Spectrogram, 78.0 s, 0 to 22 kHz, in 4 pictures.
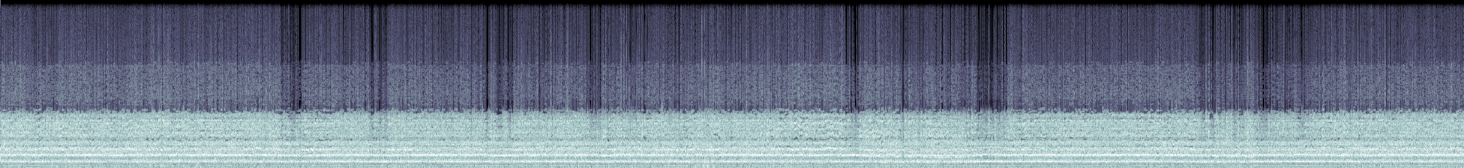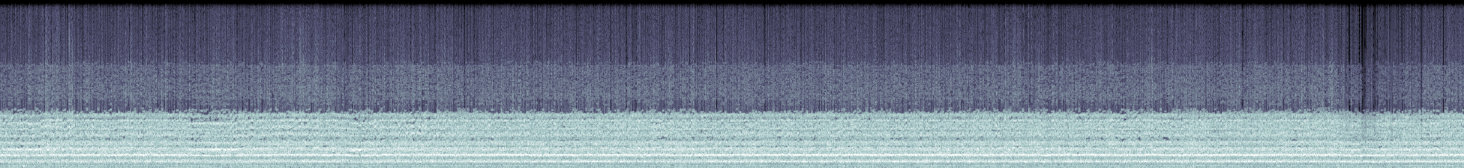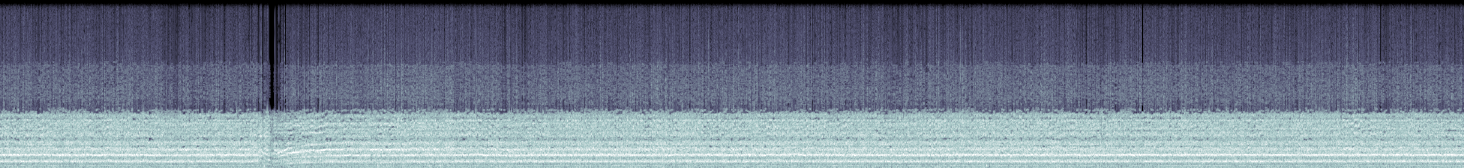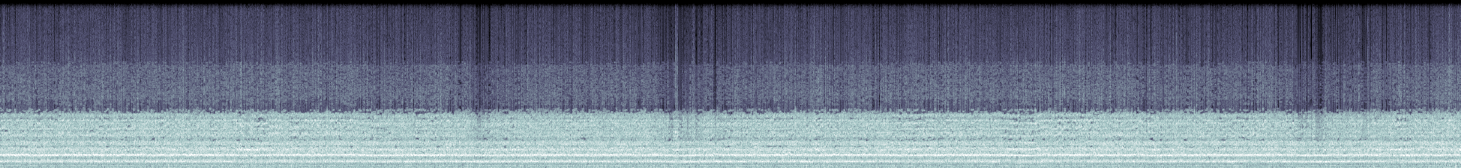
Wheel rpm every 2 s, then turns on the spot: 230, 230, 230, 230, 230, 230, 220, 230, 220, 230, 230, 230, 230, 230, 230, 230, 230, 230, 230, 230, 230, 210, 230, 230, 240, 230, 230, 230, 230, 230, 230, 230, 230, 230, 240, 230, 230, 230, 230.
none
